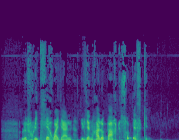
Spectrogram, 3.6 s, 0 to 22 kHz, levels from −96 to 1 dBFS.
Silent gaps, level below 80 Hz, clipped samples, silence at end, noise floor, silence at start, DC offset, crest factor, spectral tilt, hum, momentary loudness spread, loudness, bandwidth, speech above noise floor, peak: none; -50 dBFS; under 0.1%; 0.65 s; -63 dBFS; 0.45 s; under 0.1%; 22 dB; -5 dB/octave; none; 12 LU; -26 LUFS; 16.5 kHz; 37 dB; -4 dBFS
